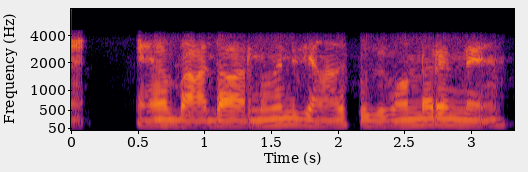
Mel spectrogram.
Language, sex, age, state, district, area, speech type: Telugu, male, 18-30, Andhra Pradesh, West Godavari, rural, conversation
